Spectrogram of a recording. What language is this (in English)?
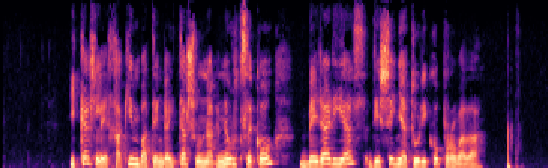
Basque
